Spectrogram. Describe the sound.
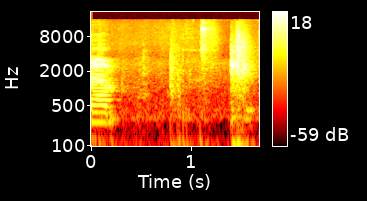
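A chair being handed across over cords and cables, with a few sharp knocks and scraping bumps, the loudest near the end, after a brief burst of a voice at the start.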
